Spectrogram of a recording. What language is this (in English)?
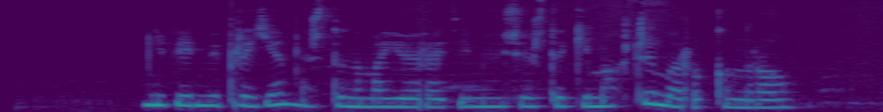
Belarusian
